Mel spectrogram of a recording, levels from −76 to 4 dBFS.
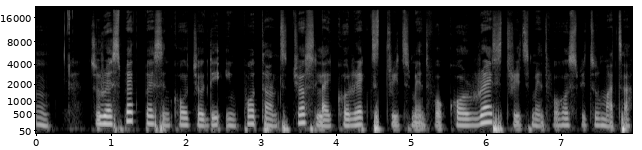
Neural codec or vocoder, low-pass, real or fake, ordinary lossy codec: none; none; real; none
